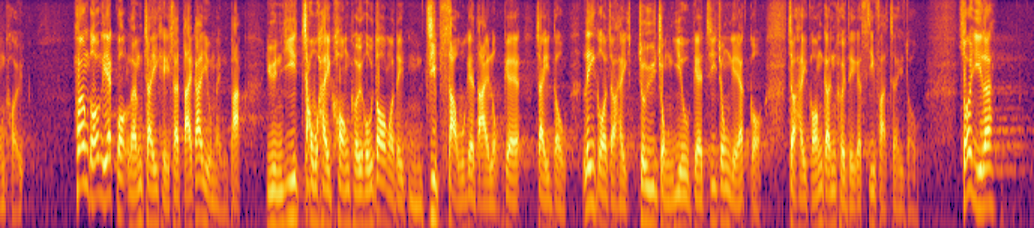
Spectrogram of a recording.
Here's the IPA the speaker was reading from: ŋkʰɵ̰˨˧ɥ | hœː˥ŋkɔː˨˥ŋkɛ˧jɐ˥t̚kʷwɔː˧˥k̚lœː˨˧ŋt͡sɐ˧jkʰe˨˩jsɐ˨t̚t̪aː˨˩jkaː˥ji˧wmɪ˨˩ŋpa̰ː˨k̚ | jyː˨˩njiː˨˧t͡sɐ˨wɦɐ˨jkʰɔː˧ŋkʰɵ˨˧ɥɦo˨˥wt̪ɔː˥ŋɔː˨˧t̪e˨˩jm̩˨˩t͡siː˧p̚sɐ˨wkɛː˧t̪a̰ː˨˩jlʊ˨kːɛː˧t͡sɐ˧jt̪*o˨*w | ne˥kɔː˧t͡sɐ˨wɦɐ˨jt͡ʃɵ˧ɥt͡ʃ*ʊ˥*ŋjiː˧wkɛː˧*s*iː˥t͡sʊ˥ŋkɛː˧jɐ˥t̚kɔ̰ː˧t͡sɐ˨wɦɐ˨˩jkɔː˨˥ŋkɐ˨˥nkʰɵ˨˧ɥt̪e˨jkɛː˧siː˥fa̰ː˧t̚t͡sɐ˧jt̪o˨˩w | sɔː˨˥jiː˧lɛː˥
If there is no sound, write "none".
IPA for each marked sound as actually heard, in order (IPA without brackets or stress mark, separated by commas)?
o˨, ʊ˨, t͡s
